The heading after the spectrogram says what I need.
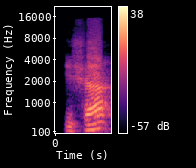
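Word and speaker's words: العشاء: Ini asya, kalau harokatnya ainnya fathah itu makan malam. Kalau harokatnya kasroh isya artinya apa? Salat isya.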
